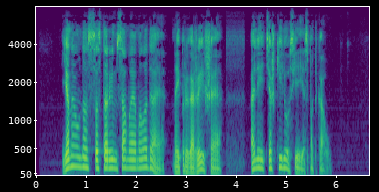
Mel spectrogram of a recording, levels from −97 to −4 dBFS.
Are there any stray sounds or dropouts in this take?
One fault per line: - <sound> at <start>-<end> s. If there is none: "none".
none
